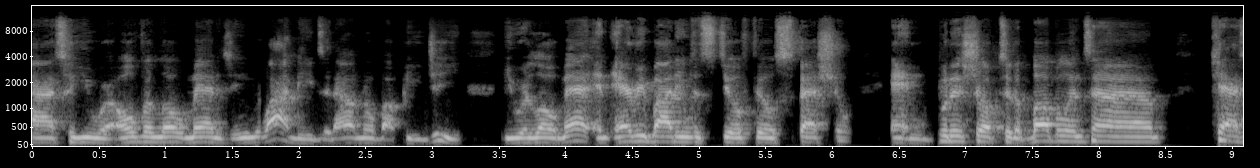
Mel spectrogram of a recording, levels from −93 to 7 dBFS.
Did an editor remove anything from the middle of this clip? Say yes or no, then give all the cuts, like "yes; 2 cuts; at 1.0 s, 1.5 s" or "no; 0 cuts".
yes; 3 cuts; at 1.7 s, 4.9 s, 6.8 s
